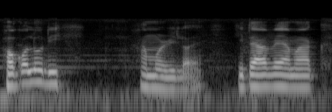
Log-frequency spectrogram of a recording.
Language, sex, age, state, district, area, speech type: Assamese, male, 30-45, Assam, Majuli, urban, spontaneous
